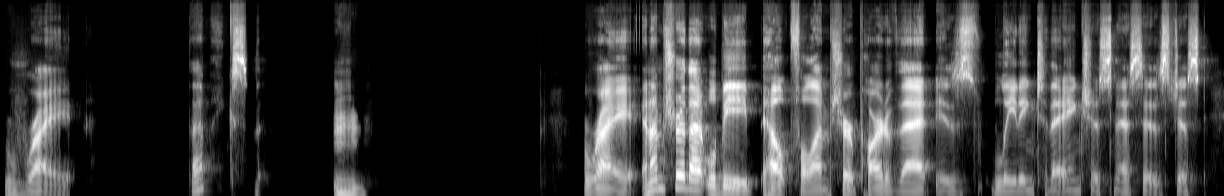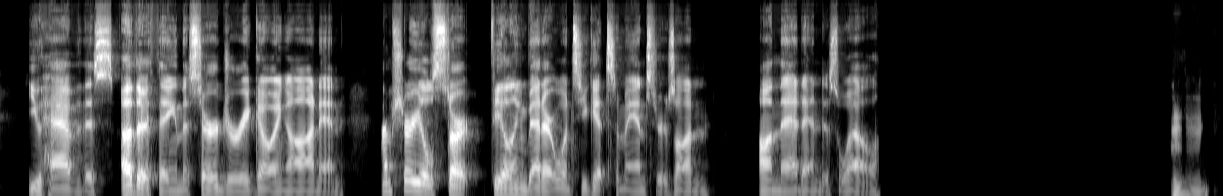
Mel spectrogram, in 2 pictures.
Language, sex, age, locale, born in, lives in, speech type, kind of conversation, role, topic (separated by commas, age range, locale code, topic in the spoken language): English, male, 25-29, en-US, United States, United States, conversation, advice, advisor, How can I prepare for my first day at a new job?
